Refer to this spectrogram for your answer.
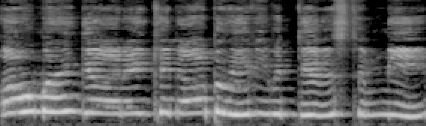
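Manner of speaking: put-on very high, tearful, panicked crying. Recounting arriving at his house and freaking out, retelling panicked crying. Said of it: "I am literally like crying".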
